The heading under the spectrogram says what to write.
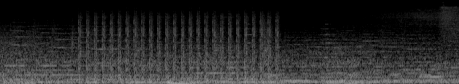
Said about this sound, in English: I shot his landing gear off, or blew it up more likely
